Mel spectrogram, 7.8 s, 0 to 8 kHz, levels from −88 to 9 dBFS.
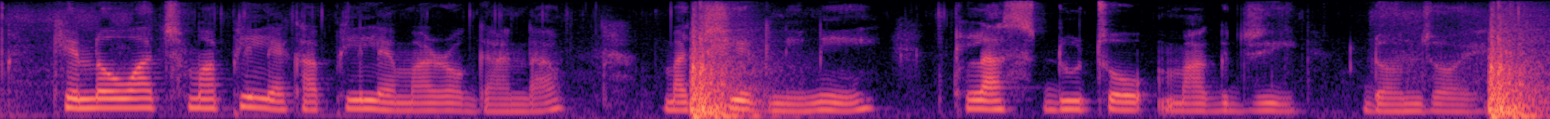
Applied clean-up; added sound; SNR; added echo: none; Slam / Car; 2 dB; none.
